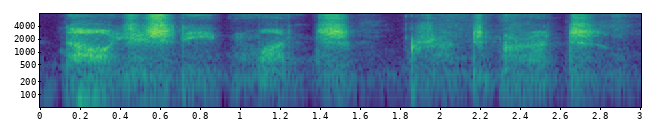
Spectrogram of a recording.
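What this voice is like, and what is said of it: Soft whispery ASMR voice. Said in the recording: “ASMR voice.”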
